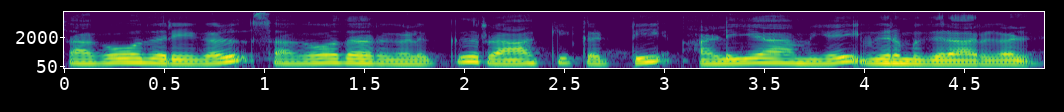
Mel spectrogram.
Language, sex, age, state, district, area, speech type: Tamil, female, 45-60, Tamil Nadu, Coimbatore, urban, read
